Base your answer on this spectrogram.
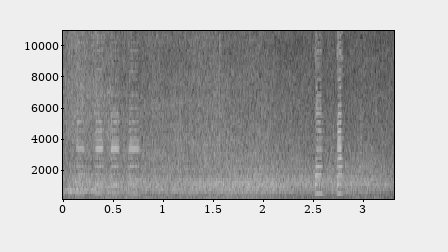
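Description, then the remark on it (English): Steady road traffic rumbles throughout a protest convoy of cars adorned with Canadian flags at the border in the Okanagan, with faint car horn tones early on and then two short, loud honks in quick succession from a vehicle. No one speaks. “Horns honking and cars adorned with Canadian flags, holding signs condemning Prime Minister Justin Trudeau and signs opposing COVID restrictions and vaccine mandates.”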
